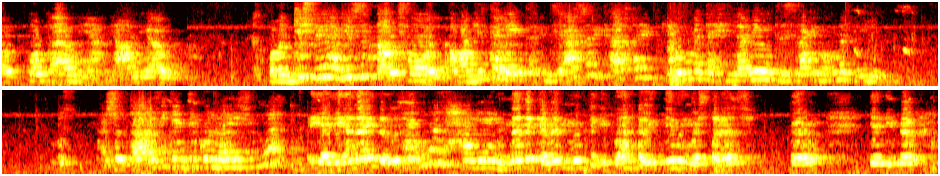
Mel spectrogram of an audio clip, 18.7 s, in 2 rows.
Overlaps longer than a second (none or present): none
